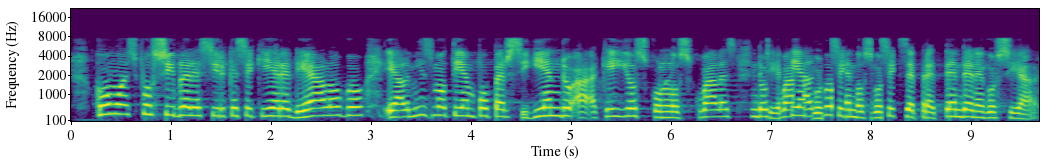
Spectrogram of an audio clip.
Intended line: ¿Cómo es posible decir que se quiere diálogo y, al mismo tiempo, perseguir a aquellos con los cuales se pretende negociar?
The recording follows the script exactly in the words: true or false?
false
